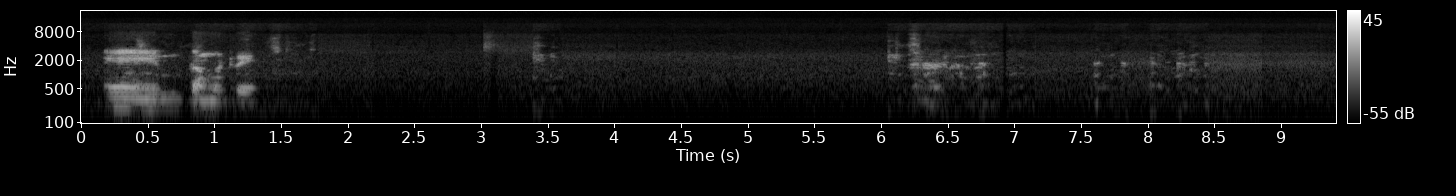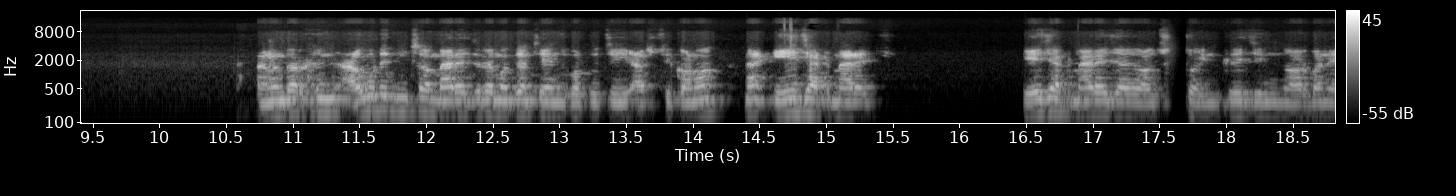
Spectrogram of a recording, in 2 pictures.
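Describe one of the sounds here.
A man speaks close to a microphone, as over an online call.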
